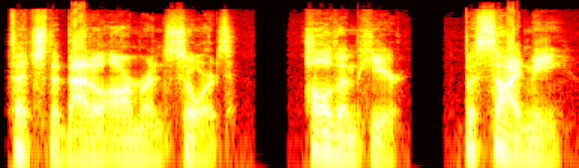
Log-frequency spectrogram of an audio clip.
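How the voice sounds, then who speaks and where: A man voicing a cold, scheming commander in an audiobook, speaking in a measured, quietly sinister and commanding way. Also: a bass voice, no echo, studio quality, voice pushed down, heavily acted. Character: cold, scheming male commander and healer, smugly menacing. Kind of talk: audiobook character dialogue.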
